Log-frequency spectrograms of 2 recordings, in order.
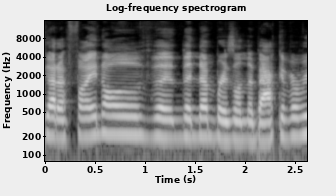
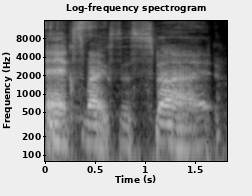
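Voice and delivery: low, soft, slow, eerie, breathy delivery. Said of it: "like, Beverly Mitchell".

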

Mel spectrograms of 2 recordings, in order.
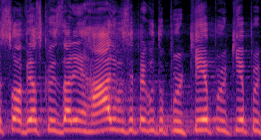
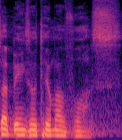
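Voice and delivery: lower-pitched put-on divine voice; 12 semitones lower than usual. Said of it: "Fala com voz como se fosse a voz de Deus".

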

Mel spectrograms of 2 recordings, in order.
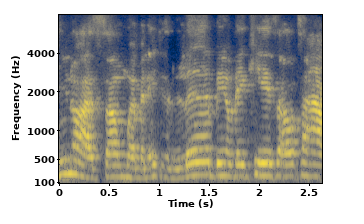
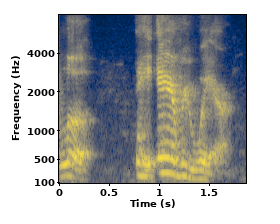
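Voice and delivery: normal talking voice

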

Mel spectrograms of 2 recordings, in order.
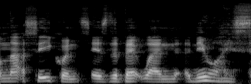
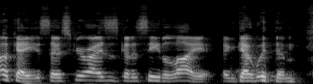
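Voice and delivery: ordinary talk

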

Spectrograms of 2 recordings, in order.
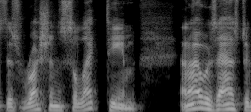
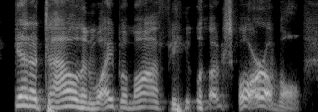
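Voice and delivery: imitated screaming, higher pitch; 8 semitones higher than usual. Retelling how a producer screamed at the stage manager: imitating someone screaming. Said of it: "he's screaming in my ear".

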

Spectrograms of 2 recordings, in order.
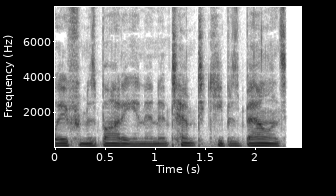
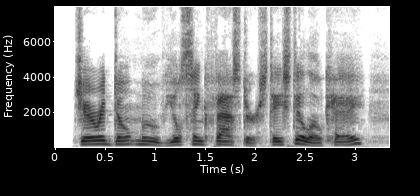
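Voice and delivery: piercing, shrill, high, urgent voice; 8 semitones higher than usual. Barbara calls out to Jared from nearby; shrill voice. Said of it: "Barbara's shrill voice said".

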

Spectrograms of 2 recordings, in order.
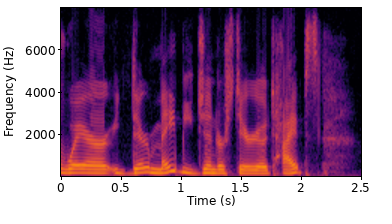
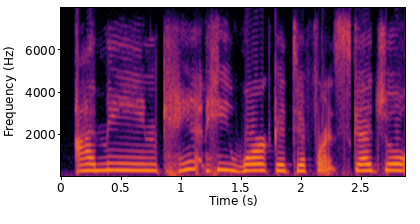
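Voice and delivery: put-on pitched-up, teenager-sounding, filler-laden delivery; 8 semitones higher than usual. Showing how a hedged question sounds in a meeting: sounding like a teenager. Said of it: "You sound like a teenager".

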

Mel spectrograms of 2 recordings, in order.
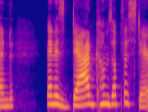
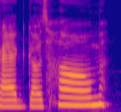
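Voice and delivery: normal talking voice

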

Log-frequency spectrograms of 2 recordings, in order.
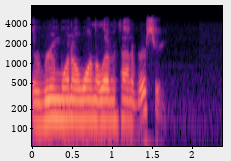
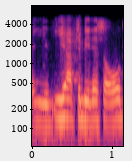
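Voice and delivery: ordinary talk

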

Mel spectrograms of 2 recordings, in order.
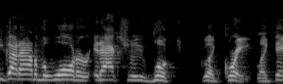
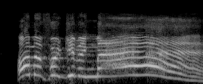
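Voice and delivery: acted very high, very slow, booming swooping shout; 10 semitones higher, 5 dB louder than usual. Retelling a movie villain's rant: imitating Maxwell Lord yelling. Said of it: "he just yells out".

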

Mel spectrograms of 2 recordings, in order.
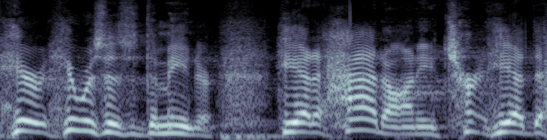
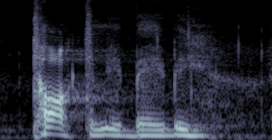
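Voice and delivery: soft, very low, sexy, sultry voice; 7 semitones lower, 5 dB quieter than usual. Telling how a man answered his ringing phone, mimicking a soft, low, sexy voice. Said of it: "he says in a soft, low, sexy voice".

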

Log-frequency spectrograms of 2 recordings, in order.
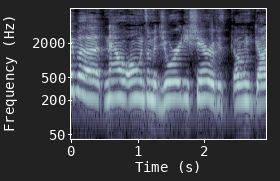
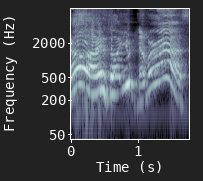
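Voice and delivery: put-on old man voice, higher and louder; 7 semitones higher, 4 dB louder than usual. Retelling an episode, imitating Yugi's grandpa. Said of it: "then Grandpa's all like".

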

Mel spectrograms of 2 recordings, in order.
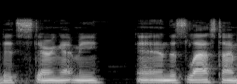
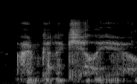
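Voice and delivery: put-on hushed, very quiet child's whisper. Retelling how a small cousin told someone: imitating a child's whisper. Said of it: "she whispers".

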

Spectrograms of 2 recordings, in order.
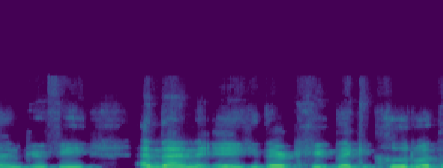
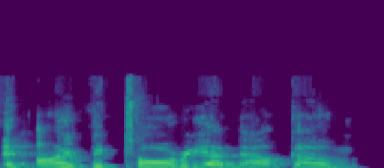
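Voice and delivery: shrill, very high-pitched shout; 14 semitones higher, 4 dB louder than usual. Describing a movie scene of visitors at a boy's hospital bed: retelling a yell. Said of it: "yells in the".

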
